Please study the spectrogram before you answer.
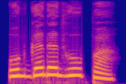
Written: ಒಗ್ಗದಧೂಪ

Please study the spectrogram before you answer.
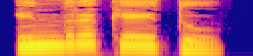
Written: ಇಂದ್ರಕೇತು

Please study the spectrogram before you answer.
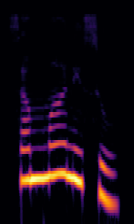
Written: ಸುಮನಸ್ಸು

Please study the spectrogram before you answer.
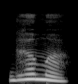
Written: ಘಮ

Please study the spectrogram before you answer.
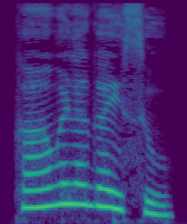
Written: ಕಾವಳಗೈಸು

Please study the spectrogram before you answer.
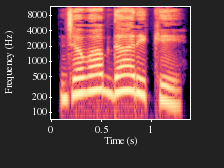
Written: ಜವಾಬ್ದಾರಿಕೆ

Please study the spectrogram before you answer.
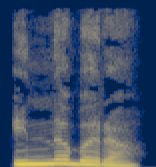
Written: ಇನ್ನೆಬರ

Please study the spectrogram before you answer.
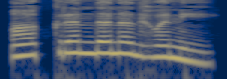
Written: ಆಕ್ರಂದನಧ್ವನಿ

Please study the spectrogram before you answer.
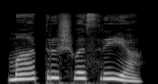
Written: ಮಾತೃಷ್ವಸ್ರೀಯ

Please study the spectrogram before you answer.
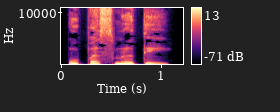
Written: ಉಪಸ್ಮೃತಿ

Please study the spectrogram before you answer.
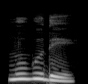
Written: ಮುಕುತೆ

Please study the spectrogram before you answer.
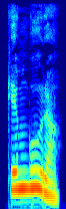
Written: ಕೆಂಬೂರ

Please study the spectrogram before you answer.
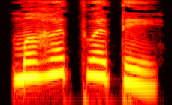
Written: ಮಹತ್ವತೆ

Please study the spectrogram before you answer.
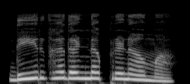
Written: ದೀರ್ಘದಂಡಪ್ರಣಾಮ

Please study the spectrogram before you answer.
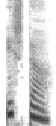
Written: ಇಷ್ಟೆ

